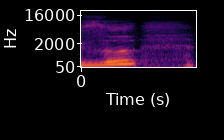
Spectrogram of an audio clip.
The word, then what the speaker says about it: veux: Ice Cubes, be careful, tu veux, V-E-U-X, hein, remember, we don't pronounce it, but should it should be there.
